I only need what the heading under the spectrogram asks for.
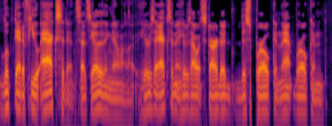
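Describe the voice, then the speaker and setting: A man co-hosting a casual podcast chat about diving, joking and playful, his loudness swinging between bursts and mumbles. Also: a bass voice, fairly even intonation, fast, dry recording, clean studio sound. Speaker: podcast co-host.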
